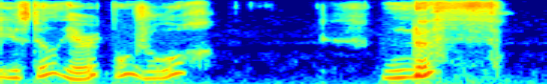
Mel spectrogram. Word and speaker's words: neuf: Neuf, neuf, that's the number 9, which we will learn shortly. You pronounce that F.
